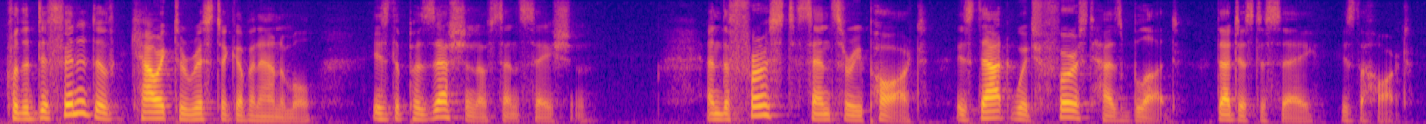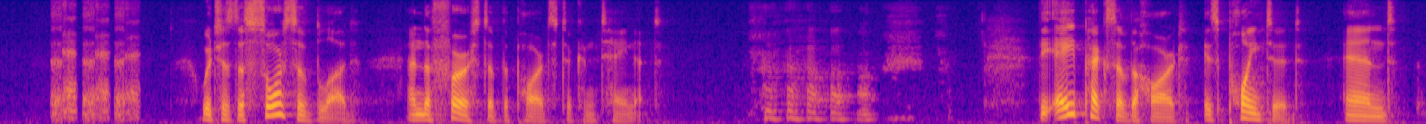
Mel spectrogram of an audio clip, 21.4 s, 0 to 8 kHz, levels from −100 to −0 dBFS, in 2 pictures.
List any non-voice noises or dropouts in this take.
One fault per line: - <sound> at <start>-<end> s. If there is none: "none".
- laugh at 11.1-11.8 s
- laugh at 16.3-17.8 s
